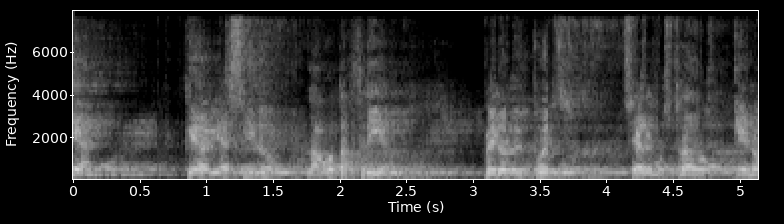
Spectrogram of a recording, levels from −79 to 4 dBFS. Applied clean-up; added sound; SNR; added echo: neural separator model SepFormer DNS4.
